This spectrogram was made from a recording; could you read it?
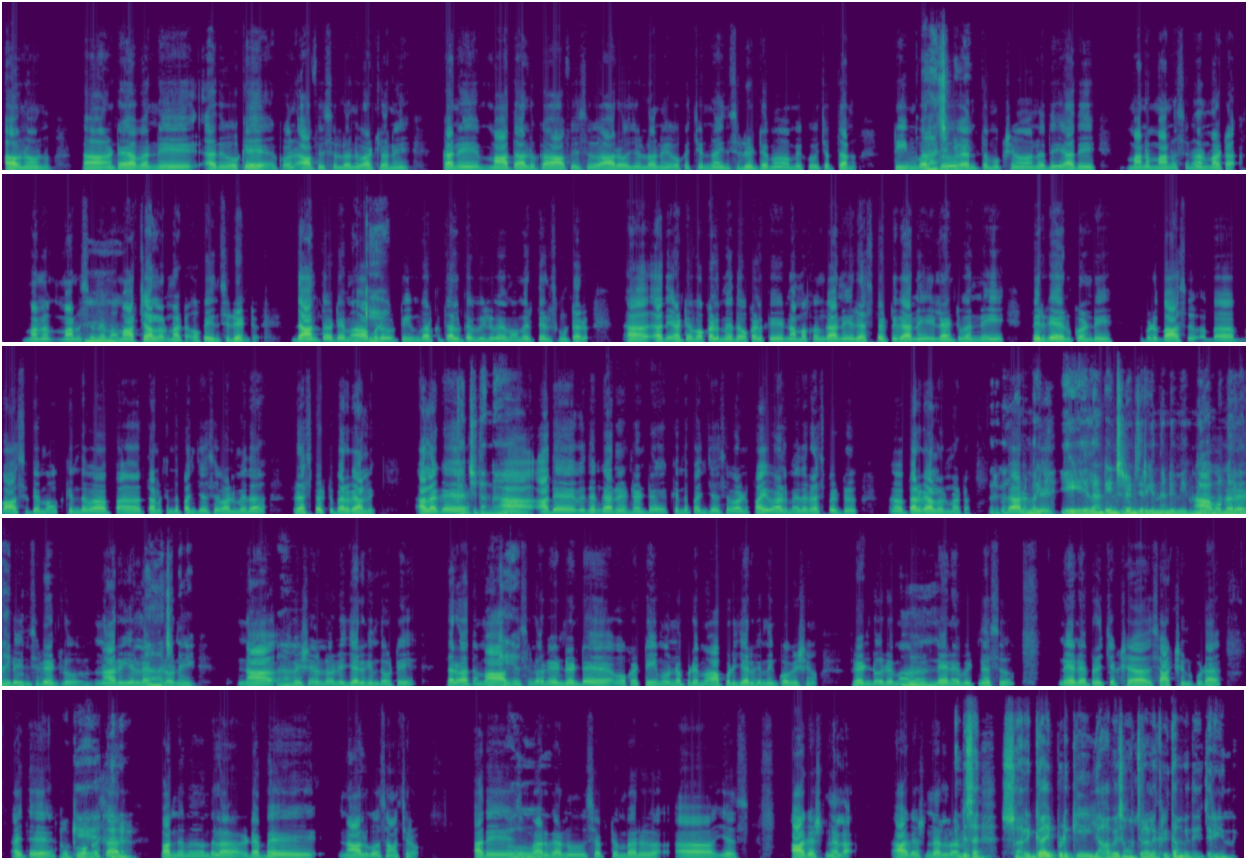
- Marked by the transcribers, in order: in English: "టీమ్"; other background noise; in English: "ఇన్సిడెంట్"; in English: "టీమ్ వర్క్"; in English: "రెస్పెక్ట్"; in English: "రెస్పెక్ట్"; in English: "రెస్పెక్ట్"; in English: "ఇన్సిడెంట్"; in English: "రియల్ లైఫ్‌లోని"; in English: "టీమ్"; sniff; chuckle; in English: "యెస్"
- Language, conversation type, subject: Telugu, podcast, కలిసి పని చేయడం నీ దృష్టిని ఎలా మార్చింది?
